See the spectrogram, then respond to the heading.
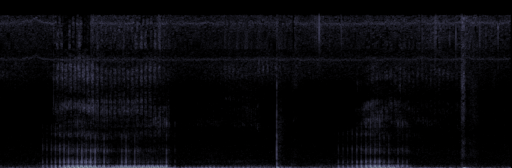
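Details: A sleeping cat snoring, making two low, fluttering rumbles on its breaths.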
